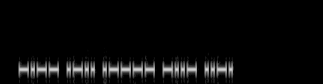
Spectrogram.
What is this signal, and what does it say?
Morse code, heard as a keyed tone, about 40 wpm, 700 Hz. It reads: YL1XF
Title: DXCC-100 Call Signs - 5 Characters - Repeated 3x - 40wpm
